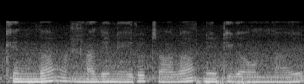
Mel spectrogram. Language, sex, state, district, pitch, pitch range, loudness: Telugu, male, Andhra Pradesh, Srikakulam, 125 Hz, 120-130 Hz, -17 LUFS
